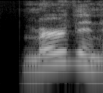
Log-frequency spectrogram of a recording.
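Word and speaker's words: Myrddin: magic courses asked Remis murin is the old Welsh pronunciation of Merlin the cave must have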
